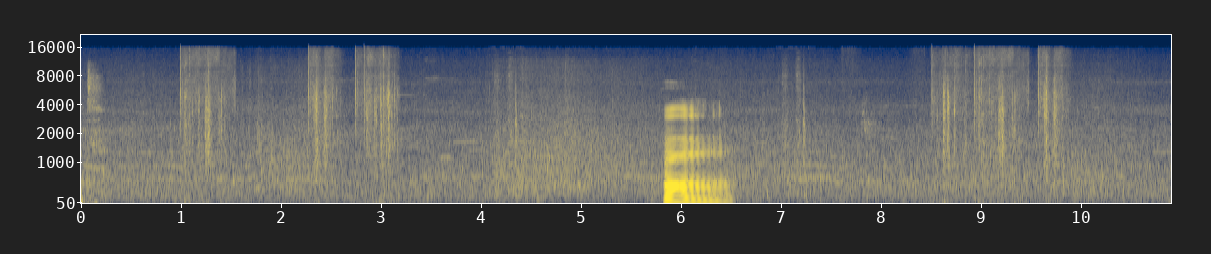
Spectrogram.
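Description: A young man talks briefly and quietly into a close microphone.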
